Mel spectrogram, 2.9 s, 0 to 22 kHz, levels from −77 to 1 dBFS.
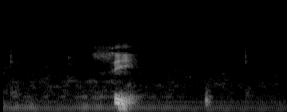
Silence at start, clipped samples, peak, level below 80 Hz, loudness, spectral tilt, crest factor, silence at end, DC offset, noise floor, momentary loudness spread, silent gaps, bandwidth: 0.95 s; under 0.1%; -14 dBFS; -62 dBFS; -31 LUFS; -8.5 dB/octave; 24 dB; 0.75 s; under 0.1%; -62 dBFS; 26 LU; none; 5.6 kHz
